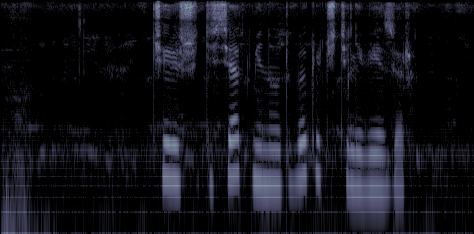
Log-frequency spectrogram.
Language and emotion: Russian, neutral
